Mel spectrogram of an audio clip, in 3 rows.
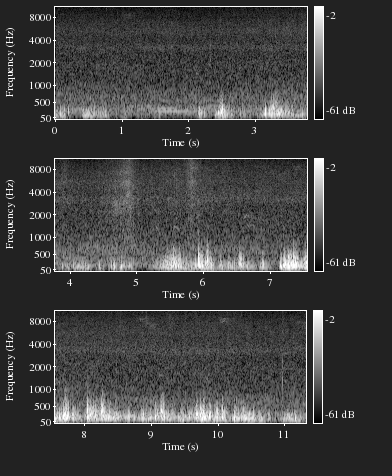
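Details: At Steigerwald Lake National Wildlife Refuge, Washington, USA, on 10 October 2010, an American bullfrog gives deep, droning croaks in uneven bursts against a windy background.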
